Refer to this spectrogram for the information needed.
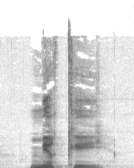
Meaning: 1. soft 2. gentle 3. mild 4. soft, palatalized
- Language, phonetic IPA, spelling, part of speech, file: Ukrainian, [mjɐˈkɪi̯], м'який, adjective, Uk-м'який.ogg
